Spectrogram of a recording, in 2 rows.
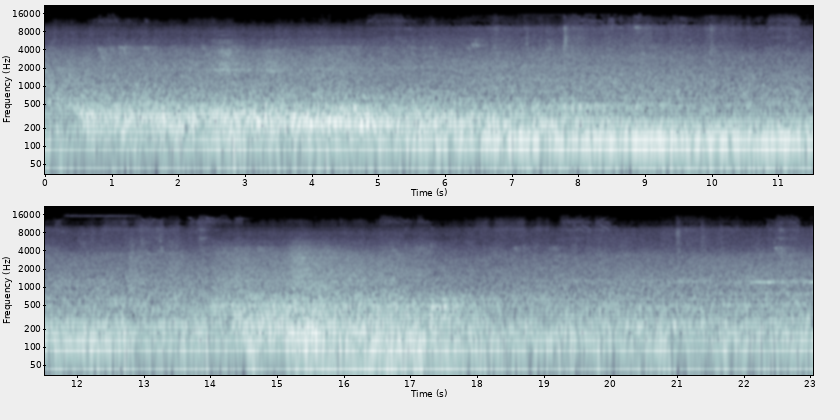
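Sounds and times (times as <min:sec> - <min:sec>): engine hum: 0:00.0 - 0:23.0
road noise: 0:00.0 - 0:23.0.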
